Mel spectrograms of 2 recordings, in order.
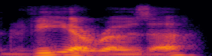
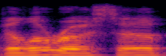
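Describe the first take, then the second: First: The double L is said as a Y sound. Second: The double L is said as an L sound. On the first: This follows the Spanish spelling. "pronounced it Via Rosa because technically it is the Espanol spelling" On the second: This is the usual reading of the spelling. "we call it Villa Rosa"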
